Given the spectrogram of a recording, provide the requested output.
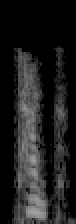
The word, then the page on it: tank: tæŋk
